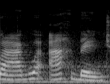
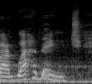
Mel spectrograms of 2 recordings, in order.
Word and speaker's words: aguardente: Então, eu não pronuncio água ardente, eu pronuncio aguardente.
